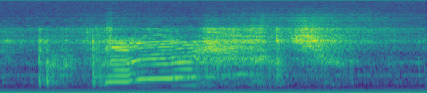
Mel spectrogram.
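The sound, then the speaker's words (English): A single sneeze brought on by allergies to flowers: a drawn-out, rising voiced intake leads into a loud, breathy burst, with no talking around it and a faint steady hum underneath. “Gesundheit.”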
